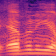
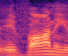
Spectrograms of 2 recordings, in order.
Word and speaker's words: Evony: By the way, Evony approached us before the agame today. Corrected us on our pronunciation. It is Evony. We said Ivani last night. It is Evony Stroyer. She said the last name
